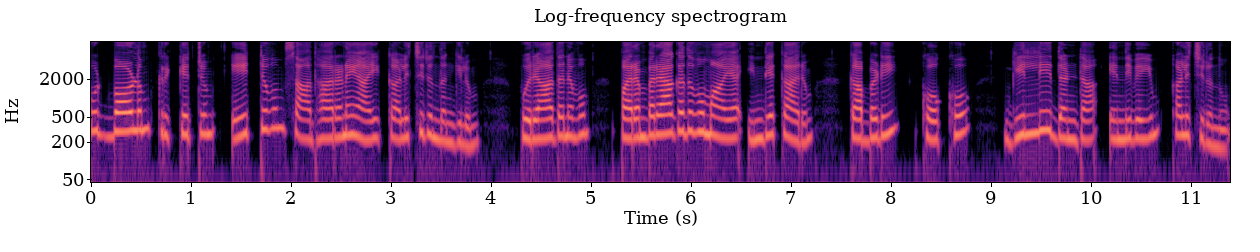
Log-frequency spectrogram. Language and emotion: Malayalam, neutral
